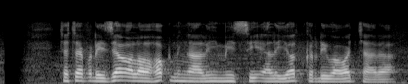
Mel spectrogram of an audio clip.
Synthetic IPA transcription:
t͡ʃat͡ʃɛprded͡ʒaɔlɔɦɔk̚niŋalimisiɛliɔt̪̚kɨrdiwawaɲt͡ʃaɾa

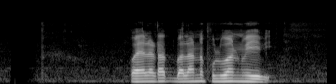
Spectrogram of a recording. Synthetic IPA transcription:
ojəlaʈat̪̚balanːəpuluʋanʋeːʋi

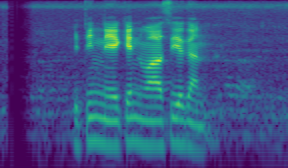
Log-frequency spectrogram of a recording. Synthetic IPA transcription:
it̪inːeːkenʋaːsijəɡanːə

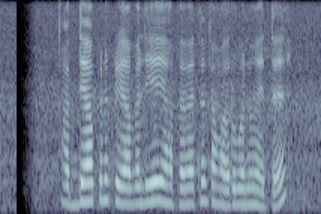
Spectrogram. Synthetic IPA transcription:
ad̪jaːpənəkrijaːʋəlijejaɦapæʋat̪nət̪aɦaɾuʋənuæt̪ə

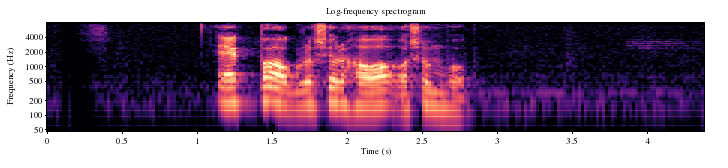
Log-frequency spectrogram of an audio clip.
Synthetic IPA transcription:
ɛk̚paɔɡɾoʃoɾɦɔoaɔʃombʱob

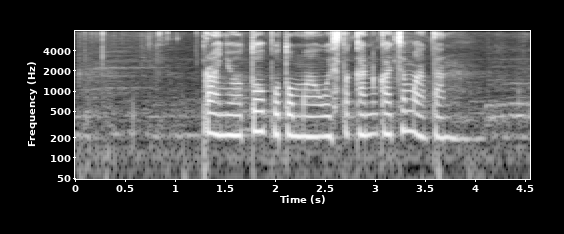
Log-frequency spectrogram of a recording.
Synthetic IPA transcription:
pɾaɲɔt̪ɔpɔt̪ɔmawɪst̪əkankat͡ʃəmat̪an

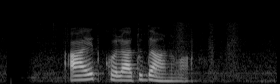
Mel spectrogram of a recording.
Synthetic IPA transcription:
aːjet̪kolaːt̪ud̪aːnəʋa̰ː

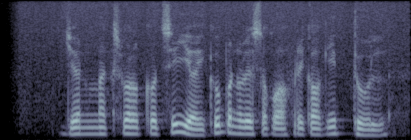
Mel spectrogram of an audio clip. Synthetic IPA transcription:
d͡ʒɔnmɛkswɛlkot̪sijaikupənulɪsːɔkɔafɾikakid̪̥o̤l

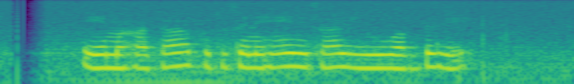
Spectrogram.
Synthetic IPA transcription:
eːmɐɦat̪aːput̪useneɦeːnisaːlijuːʋɐb̪ːeɡeː

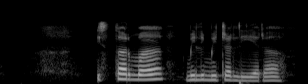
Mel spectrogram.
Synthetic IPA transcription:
ist̪ʌrmamilimiʈʌrlieɾʌ

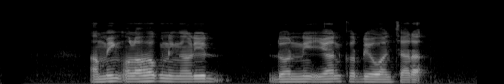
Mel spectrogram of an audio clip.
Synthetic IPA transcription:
ʔamiŋʔɔ̰lɔɦɔk̚niŋali | dɔnijankərdiawaɲt͡ʃaɾa

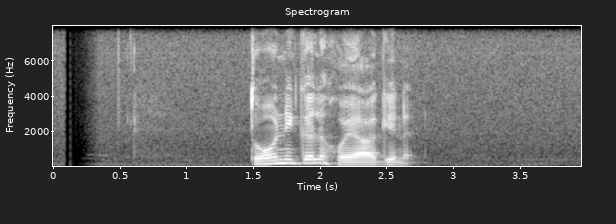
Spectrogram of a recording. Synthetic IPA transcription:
t̪oːniɡələhojaːɡenə̰

